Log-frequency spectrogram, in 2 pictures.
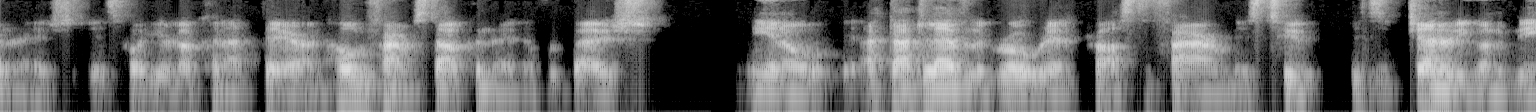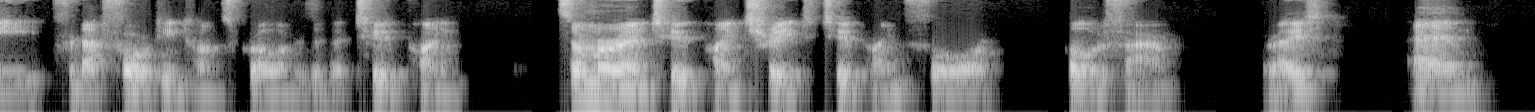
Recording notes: Teagasc is running a weekly Let's Talk Dairy webinar series which is also being made available as a bonus podcast episode. In this webinar.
